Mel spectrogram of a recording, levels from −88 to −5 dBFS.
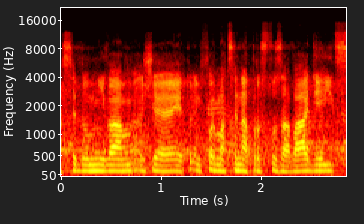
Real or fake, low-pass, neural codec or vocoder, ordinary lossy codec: real; 14.4 kHz; none; Opus, 16 kbps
